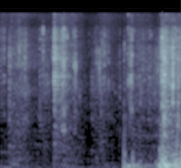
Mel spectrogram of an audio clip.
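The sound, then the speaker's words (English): A crisp, crunchy bite into a big chip, followed by a few uneven bursts of crackling chewing that grow louder toward the end, with no voices. “Wait, did you bite it?”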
